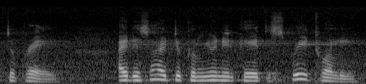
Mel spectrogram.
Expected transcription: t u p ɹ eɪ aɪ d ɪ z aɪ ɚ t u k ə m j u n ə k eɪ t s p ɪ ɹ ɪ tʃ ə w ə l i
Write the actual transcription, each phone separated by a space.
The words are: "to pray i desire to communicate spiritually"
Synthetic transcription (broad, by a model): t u p ɹ eɪ aɪ d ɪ s aɪ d t u k ə m j u n ə k eɪ t s p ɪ ɹ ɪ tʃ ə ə l i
